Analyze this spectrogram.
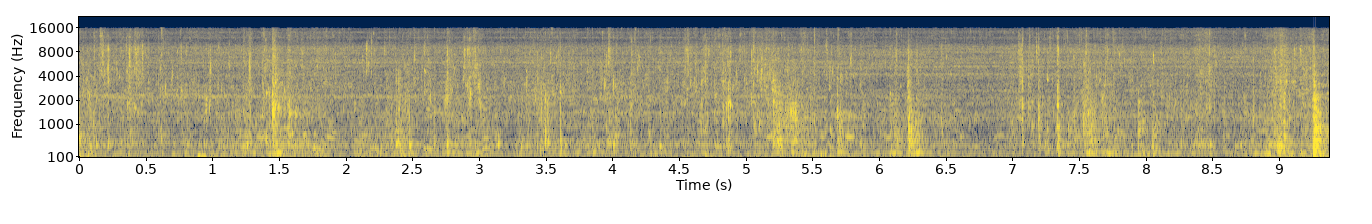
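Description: Water running steadily from a tap into a sink, with irregular knocks and clatter of things being handled, and one sharp knock near the end.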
